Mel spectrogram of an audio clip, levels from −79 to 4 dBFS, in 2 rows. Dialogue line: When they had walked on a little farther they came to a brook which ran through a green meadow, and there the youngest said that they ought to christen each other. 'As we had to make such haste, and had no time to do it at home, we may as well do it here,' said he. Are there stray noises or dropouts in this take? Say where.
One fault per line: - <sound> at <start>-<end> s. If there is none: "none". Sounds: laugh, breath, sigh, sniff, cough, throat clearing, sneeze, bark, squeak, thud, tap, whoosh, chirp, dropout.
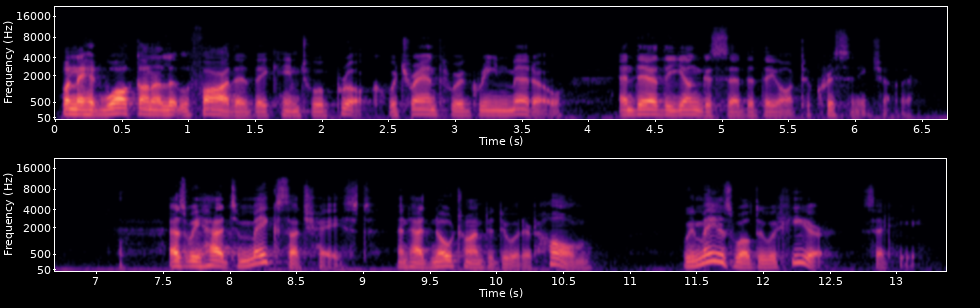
none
